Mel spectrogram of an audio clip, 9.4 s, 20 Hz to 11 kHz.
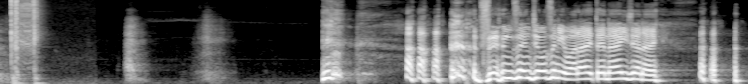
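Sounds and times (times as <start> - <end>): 
camera shutter clicks taking a wedding photo: 0.1 - 1.0
speech: 4.0 - 4.3, 5.1 - 9.1.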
